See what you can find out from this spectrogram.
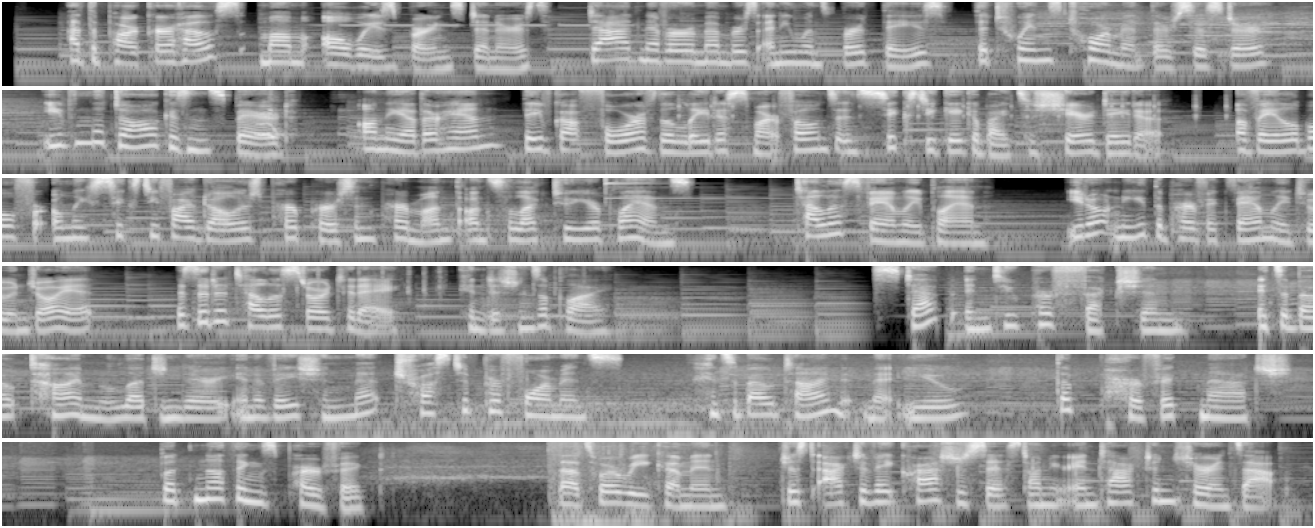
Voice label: Commercial, women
